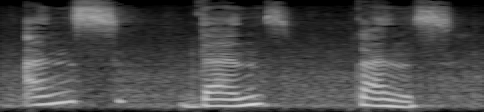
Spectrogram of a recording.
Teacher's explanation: शिरोरेखा के ऊपर बिंदु वाले इस आयोगवाह का उच्चारण करते समय हवा नाक से बाहर निकलती है, जैसे अंश, दंश, कंस। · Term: अनुस्वार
